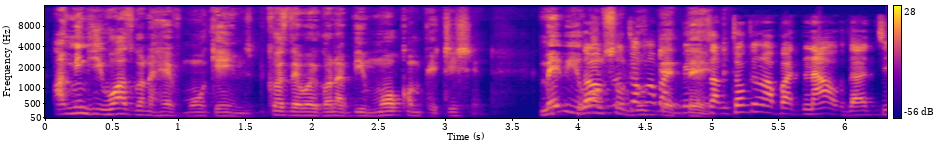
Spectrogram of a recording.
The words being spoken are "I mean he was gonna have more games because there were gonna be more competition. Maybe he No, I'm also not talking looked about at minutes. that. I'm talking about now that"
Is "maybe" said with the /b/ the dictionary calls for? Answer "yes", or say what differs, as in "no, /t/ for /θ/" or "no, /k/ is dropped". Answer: no, /b/ is dropped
